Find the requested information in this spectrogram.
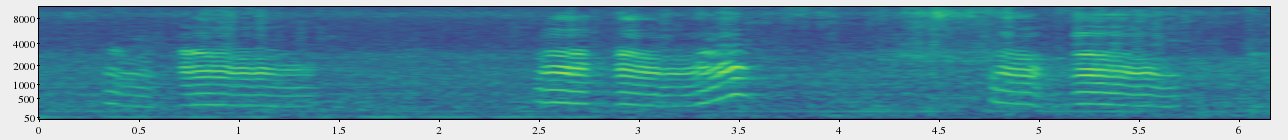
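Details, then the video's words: Green ringneck parrot repeating "mummy papa": three separate two-syllable phrases roughly two seconds apart, each a short note followed by a longer tonal one, the middle phrase sliding upward at its end. "Natural Sound of Talking Ringneck green parrot 🦜||Talking Parrot mummy papa"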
